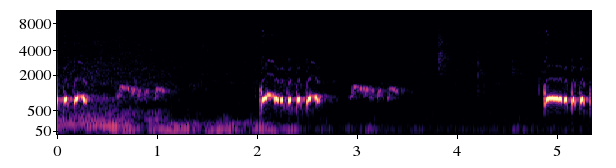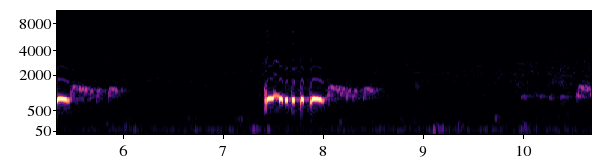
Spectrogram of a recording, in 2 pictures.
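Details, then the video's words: Zebra dove (perkutut) of the Majapahit type, described as a vigorous, fighter singer whose voice sets other birds singing: three bursts of rapid, bubbling pulsed coos, each followed by softer drawn-out notes, with a low rumble at the start. "Perkutut MAJAPAHIT GACOR DAN FIGHTER Suara Bikin Burung Lain Ikut Manggung"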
